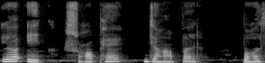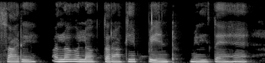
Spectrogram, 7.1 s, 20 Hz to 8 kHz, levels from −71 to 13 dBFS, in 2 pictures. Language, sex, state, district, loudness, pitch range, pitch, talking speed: Hindi, female, Jharkhand, Palamu, -17 LUFS, 225-260 Hz, 235 Hz, 125 wpm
